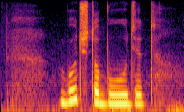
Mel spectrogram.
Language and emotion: Russian, sad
